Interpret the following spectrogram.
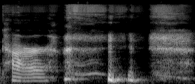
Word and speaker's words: car: would say saw and car so um yeah think about the king of England he would spell it c a r with an r he just wouldn't pronounce the r um but I would um Okay.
